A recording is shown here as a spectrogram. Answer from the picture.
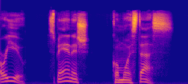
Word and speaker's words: cómo estás: Spanish, ¿cómo estás? Notice the accent on the A, giving it just a slight emphasis.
